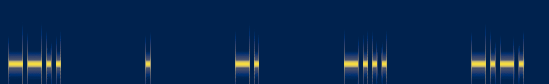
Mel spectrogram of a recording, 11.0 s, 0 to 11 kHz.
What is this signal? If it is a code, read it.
Morse code, heard as a keyed tone, about 13 wpm, spaced as for 4 wpm, 800 Hz. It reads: ZENBC
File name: formation / cw / Text85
